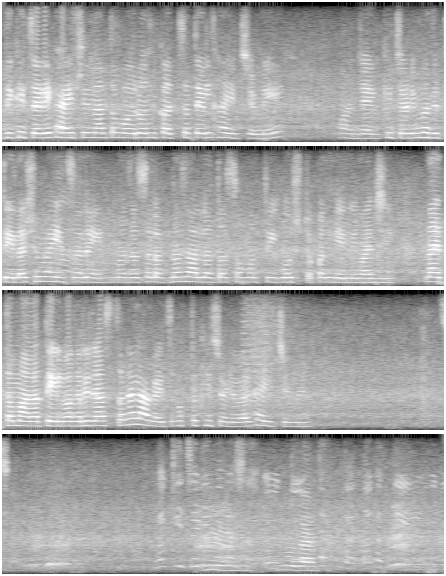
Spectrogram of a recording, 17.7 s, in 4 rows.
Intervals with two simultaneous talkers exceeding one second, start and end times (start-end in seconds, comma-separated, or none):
15.3-16.5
